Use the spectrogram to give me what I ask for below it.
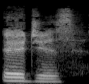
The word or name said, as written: urges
